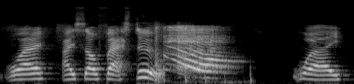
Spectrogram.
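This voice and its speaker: A woman rambling through an improvised toy play narration, bursting into loud excited shouts. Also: a little high, drawn-out words, a little hiss or hum. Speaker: toy video maker.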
